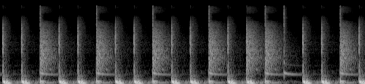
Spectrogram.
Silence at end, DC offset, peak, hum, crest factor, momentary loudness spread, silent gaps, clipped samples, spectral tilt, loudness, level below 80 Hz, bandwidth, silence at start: 0 s; under 0.1%; -6 dBFS; none; 14 dB; 2 LU; none; under 0.1%; -4.5 dB/octave; -23 LUFS; -26 dBFS; 17 kHz; 0 s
